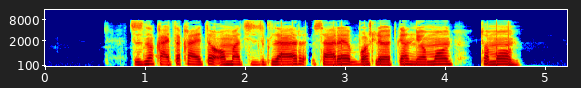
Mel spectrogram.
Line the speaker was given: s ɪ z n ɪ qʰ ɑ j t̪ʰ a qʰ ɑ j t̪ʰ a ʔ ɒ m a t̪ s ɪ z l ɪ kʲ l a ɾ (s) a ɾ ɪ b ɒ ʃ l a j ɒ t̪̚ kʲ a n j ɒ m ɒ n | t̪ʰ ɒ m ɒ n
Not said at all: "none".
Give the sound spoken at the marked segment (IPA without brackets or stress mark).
s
